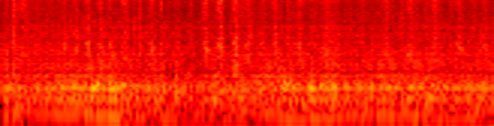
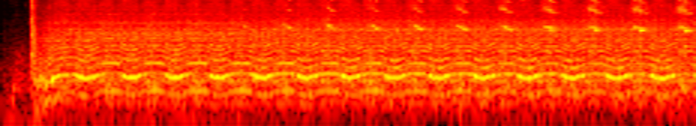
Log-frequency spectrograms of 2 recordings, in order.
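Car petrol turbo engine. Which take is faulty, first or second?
second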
